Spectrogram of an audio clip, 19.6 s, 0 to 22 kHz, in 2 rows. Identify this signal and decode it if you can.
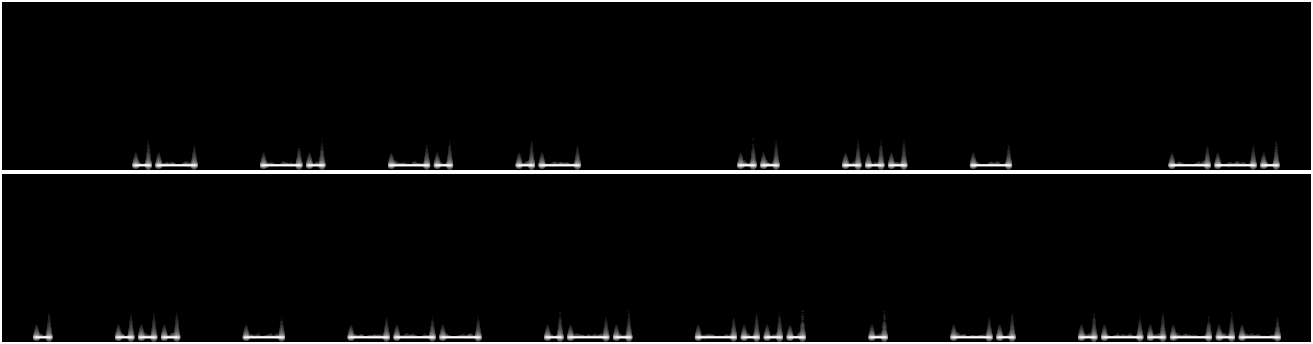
Morse code, heard as a keyed tone, about 14 wpm, spaced as for 10 wpm, 680 Hz. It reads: ANNA IST GESTORBEN.
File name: Morsekurs / Witze / Witz 08. Februar 2022 50 F70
